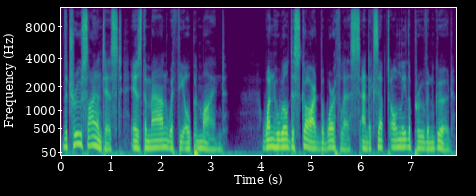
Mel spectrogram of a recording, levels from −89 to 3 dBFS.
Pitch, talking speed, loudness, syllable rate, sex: 110 Hz, 165 wpm, -18 LUFS, 4.3 syllables/s, male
